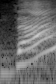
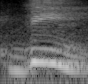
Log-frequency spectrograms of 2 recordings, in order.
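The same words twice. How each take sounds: First: "the" with a short uh vowel; "the" as thuh. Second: "the" with a long ee vowel, falling; "the" as thee. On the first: Teacher offering learners the first option, "the" as thuh. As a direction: say "the" as "thuh", voiced TH. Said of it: "You can say the". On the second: Teacher offering learners the other option, "the" as thee. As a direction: say "the" as "thee", voiced TH. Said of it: "or you can say the". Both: Shown as a demonstration.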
